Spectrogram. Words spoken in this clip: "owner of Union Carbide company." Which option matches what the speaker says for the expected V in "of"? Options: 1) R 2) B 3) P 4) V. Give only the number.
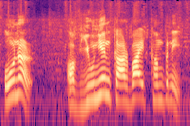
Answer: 3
